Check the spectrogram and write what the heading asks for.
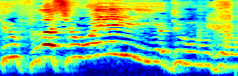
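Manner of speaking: high, shouting revival preacher; mock preacher working up the crowd; preaching.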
